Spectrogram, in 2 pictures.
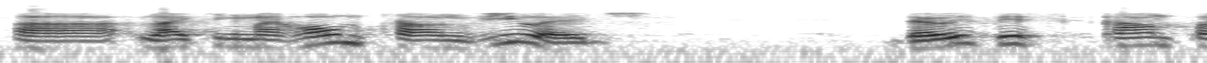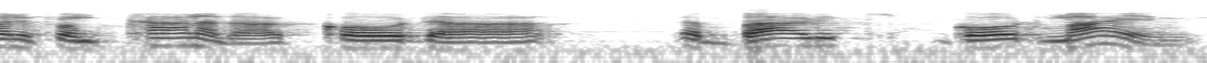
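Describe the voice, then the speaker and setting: A man from Tanzania calling in to a radio talk show, speaking earnestly with many pauses and fillers. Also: fairly high pitch, expressive. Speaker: caller. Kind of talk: phone-in call. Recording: tinny phone line.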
